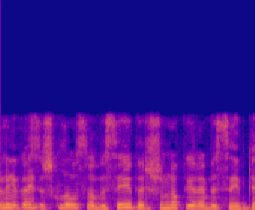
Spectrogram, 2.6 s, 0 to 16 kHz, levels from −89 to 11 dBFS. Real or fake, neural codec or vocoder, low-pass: fake; codec, 16 kHz, 2 kbps, FunCodec, trained on LibriTTS, 25 frames a second; 7.2 kHz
